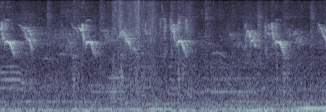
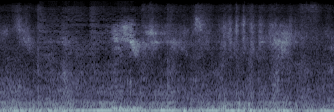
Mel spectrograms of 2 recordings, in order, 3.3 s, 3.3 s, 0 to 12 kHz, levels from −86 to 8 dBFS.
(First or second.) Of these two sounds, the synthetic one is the second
